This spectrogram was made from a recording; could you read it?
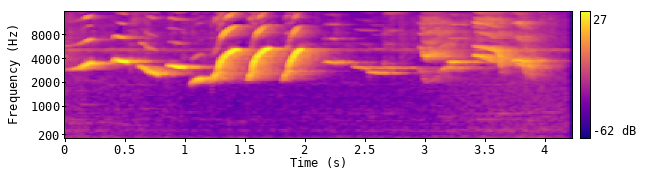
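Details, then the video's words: White-rumped shama singing mimicked phrases: high sweet whistles, then three loud rising sweeps in quick succession, followed by a rough, buzzy high flourish. "MURAI NEMBAK ISIAN"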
